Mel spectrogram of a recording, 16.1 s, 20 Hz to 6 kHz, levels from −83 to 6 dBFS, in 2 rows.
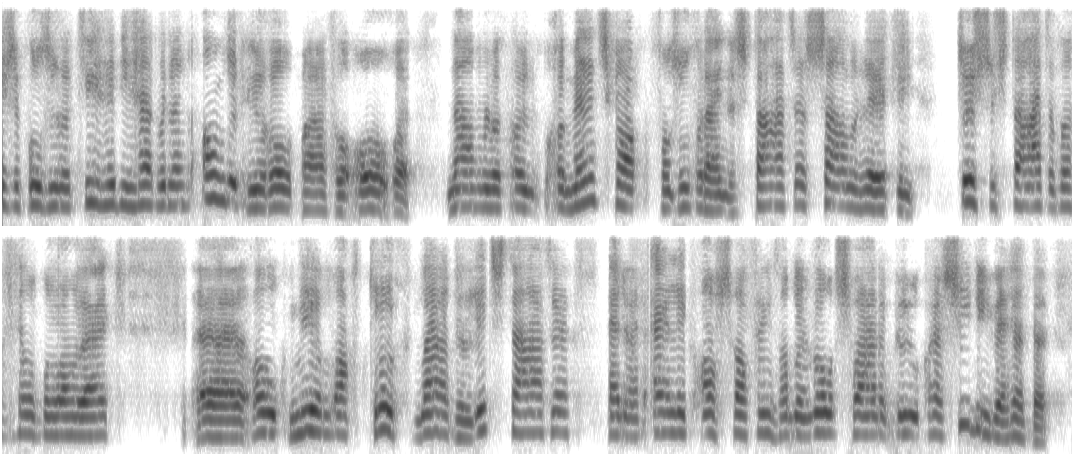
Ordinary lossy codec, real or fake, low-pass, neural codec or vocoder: none; fake; 5.4 kHz; codec, 16 kHz, 1 kbps, FreqCodec, smaller model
